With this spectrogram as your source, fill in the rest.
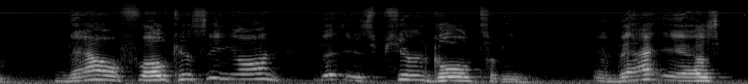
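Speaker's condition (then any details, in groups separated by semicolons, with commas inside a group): Cerebral palsy; from birth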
